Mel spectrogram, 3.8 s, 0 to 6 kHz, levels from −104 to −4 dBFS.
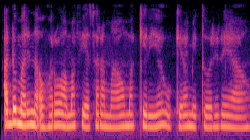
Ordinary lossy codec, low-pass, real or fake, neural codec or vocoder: none; 5.4 kHz; real; none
